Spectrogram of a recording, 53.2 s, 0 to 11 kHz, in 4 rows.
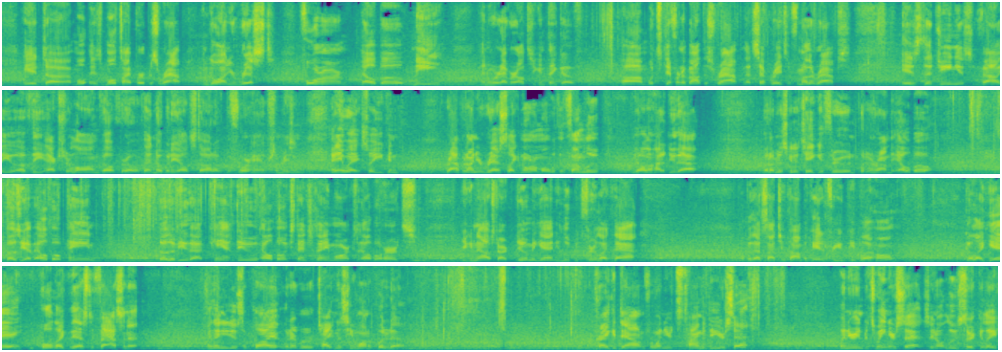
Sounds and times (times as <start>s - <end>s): Speech: 0.3s - 11.3s, 12.0s - 18.6s, 19.2s - 22.6s, 23.4s - 25.8s, 26.6s - 27.9s, 28.7s - 32.2s, 32.8s - 35.2s, 36.5s - 38.6s, 39.4s - 41.8s, 42.6s - 45.3s, 47.8s - 50.0s, 51.1s - 53.2s.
